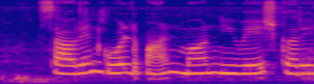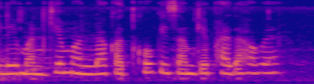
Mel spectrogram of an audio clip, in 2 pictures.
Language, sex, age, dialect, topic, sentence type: Chhattisgarhi, male, 18-24, Western/Budati/Khatahi, banking, statement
